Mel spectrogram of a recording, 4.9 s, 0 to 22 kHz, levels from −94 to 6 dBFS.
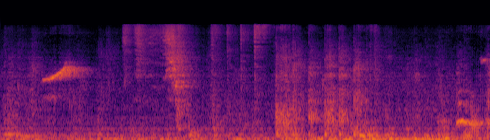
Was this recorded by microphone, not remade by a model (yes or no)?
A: no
